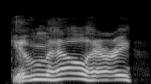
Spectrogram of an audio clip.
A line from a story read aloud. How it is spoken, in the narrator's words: someone would shout from the crowd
